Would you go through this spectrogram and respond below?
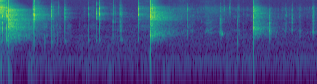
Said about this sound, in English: And grab our cans. And let's open her up.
